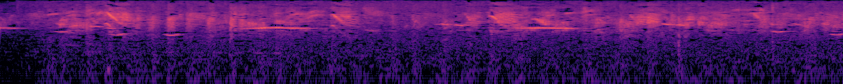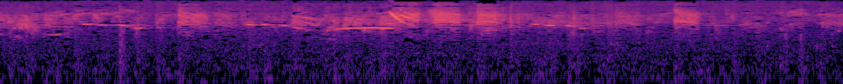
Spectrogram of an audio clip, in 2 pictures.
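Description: Wild birds calling: a short arched whistle repeated every few seconds among many quick, high, sweeping chirps.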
